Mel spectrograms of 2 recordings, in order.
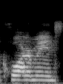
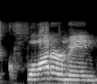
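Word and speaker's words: Quatermain: you could see Alan quarterman's there it's quarter main guys nobody and it's okay because nobody in the movies pronounces it right either but it's all it's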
